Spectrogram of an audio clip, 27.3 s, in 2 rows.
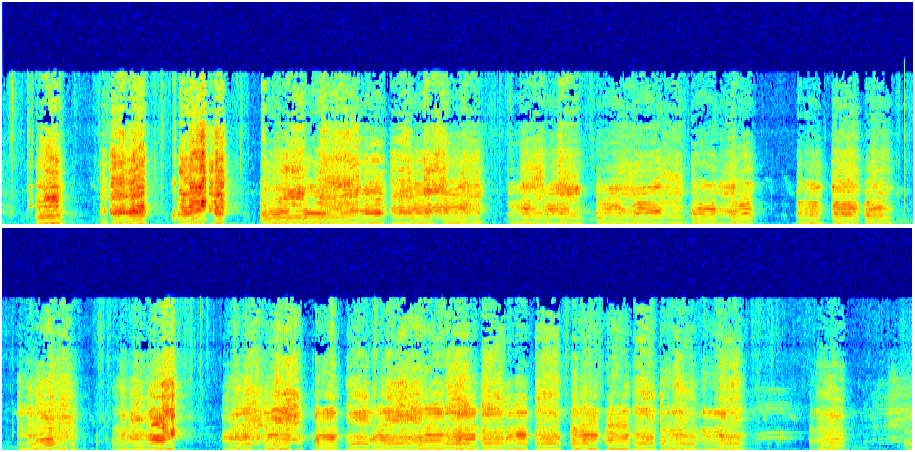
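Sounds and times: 
goose honking: 0:00.0 - 0:24.9, 0:25.8 - 0:26.4, 0:27.2 - 0:27.3.

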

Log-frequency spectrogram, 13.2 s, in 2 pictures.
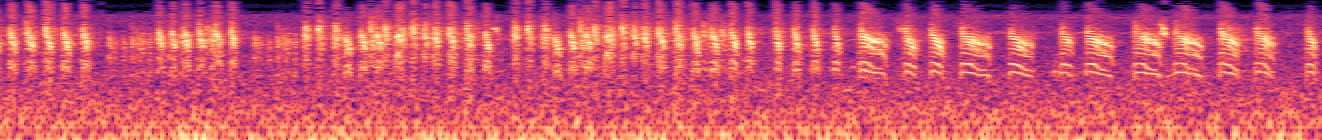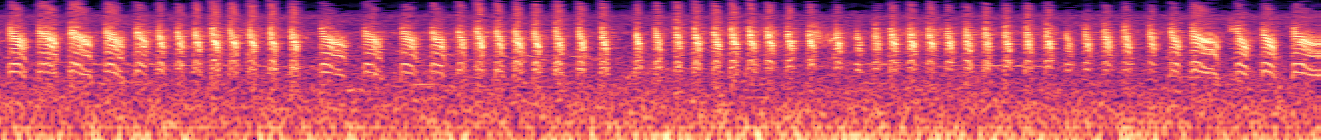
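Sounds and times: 
sparrow chattering rattle: 0:00.0 - 0:13.2.

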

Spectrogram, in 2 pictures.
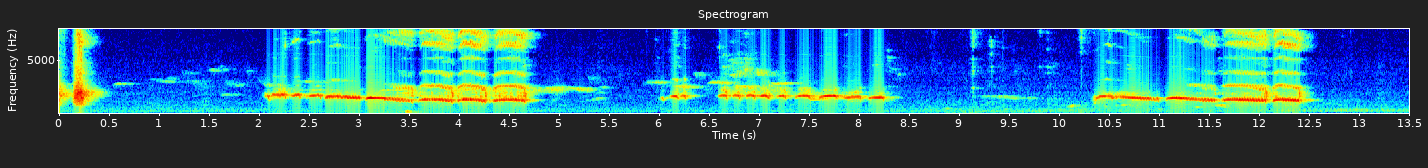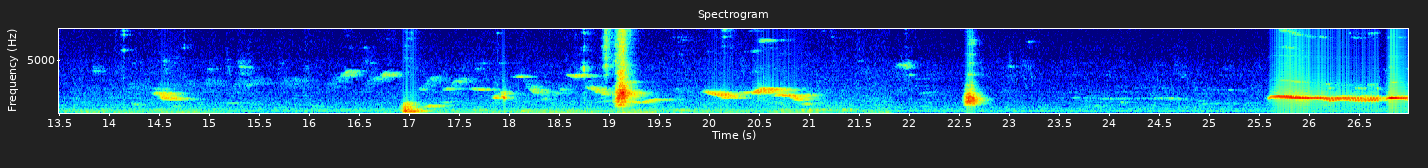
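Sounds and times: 
black-throated laughingthrush song of whistles and a harsh burst: 0:02.0 - 0:08.4, 0:10.2 - 0:12.4, 0:16.8 - 0:21.2, 0:25.6 - 0:26.9.

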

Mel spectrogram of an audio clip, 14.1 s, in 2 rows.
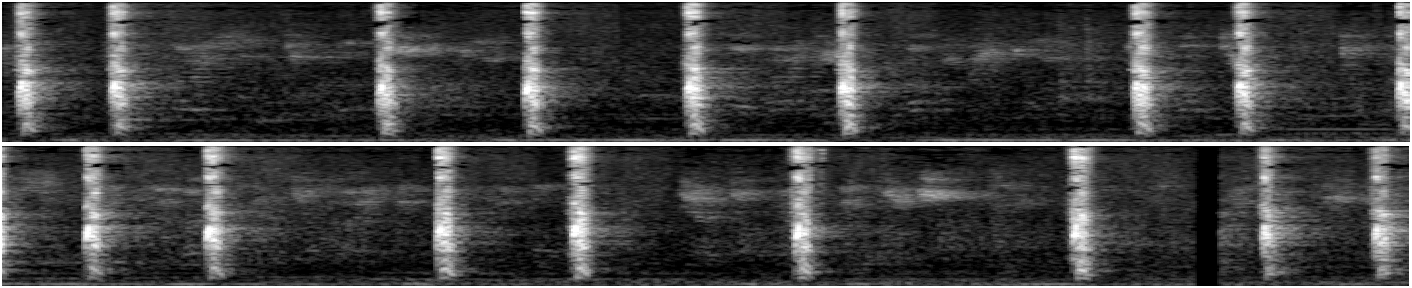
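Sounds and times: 
red squirrel chuck calls: 0:00.0 - 0:00.8, 0:01.8 - 0:03.6, 0:05.6 - 0:08.5, 0:09.2 - 0:10.2, 0:13.2 - 0:14.0.

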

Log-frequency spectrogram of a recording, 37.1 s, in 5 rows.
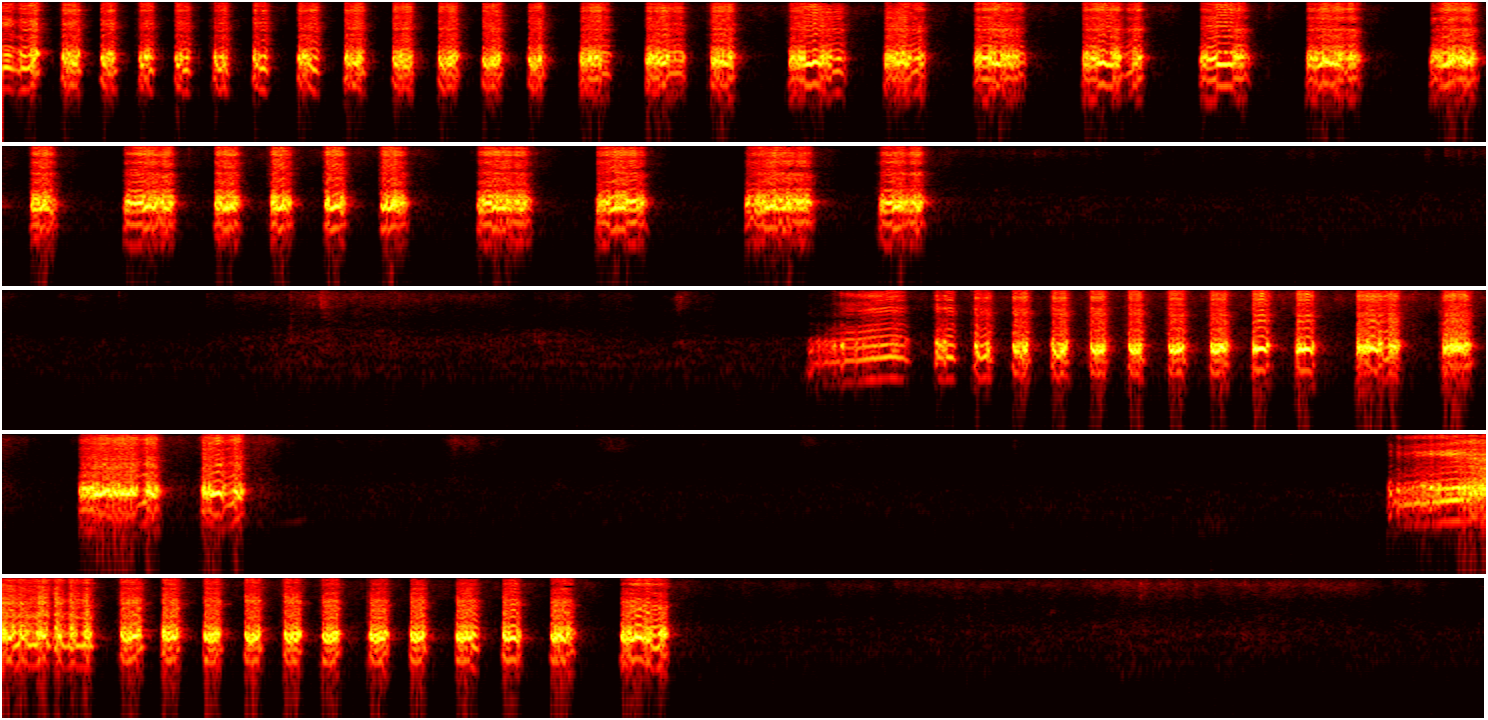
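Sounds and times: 
Red junglefowl hen clucking: 0:00.0 - 0:12.1, 0:18.8 - 0:23.6, 0:29.2 - 0:33.1.

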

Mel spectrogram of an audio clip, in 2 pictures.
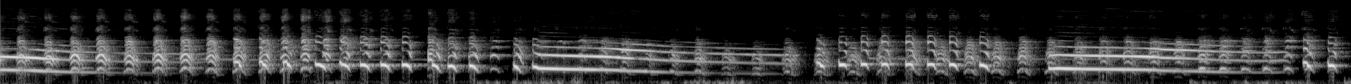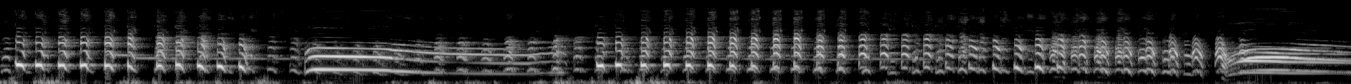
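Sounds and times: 
wolves yelping and howling in chorus: 0:00.0 - 0:27.0.

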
